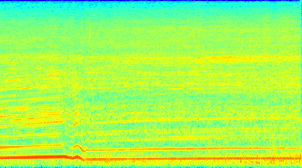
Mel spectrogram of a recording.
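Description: A motorbike in Sydney city traffic holds a loud, close, steady engine drone whose pitch dips briefly as it shifts, then carries on evenly over a constant traffic hum.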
